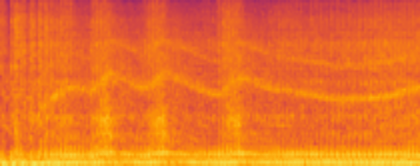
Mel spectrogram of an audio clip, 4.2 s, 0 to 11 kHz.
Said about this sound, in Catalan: Aquesta és una Honda Africa Twin del 89, crec.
